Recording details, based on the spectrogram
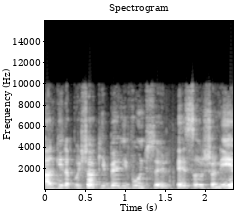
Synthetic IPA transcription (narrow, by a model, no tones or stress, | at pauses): alɡilapʁiʃakibelivunʃeleseʁʃanim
